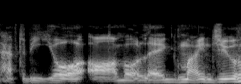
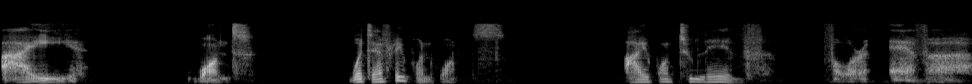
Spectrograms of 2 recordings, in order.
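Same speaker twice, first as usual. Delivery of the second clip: put-on breathy old lady voice, quieter; 7 dB quieter than usual. Narrating a scene where an old lady breathes into your ear, breathy old lady voice. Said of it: "with halitosis old lady breath, she breathes into your ear".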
